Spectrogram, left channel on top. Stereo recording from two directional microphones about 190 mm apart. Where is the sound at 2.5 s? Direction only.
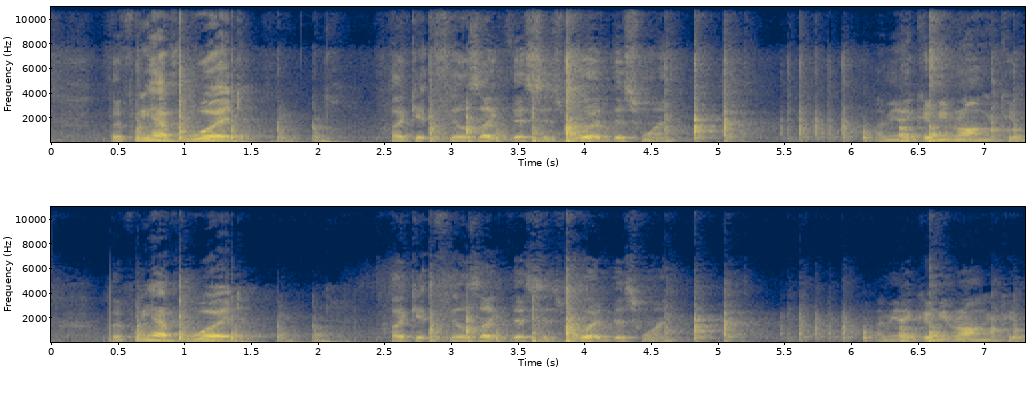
30° left (ahead or behind).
